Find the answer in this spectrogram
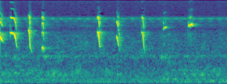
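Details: Sunbird notes played to provoke other sunbirds into singing: sharp, high chips in loose clusters, about nine over three seconds, each a quick descending tick, with a steady background hum.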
